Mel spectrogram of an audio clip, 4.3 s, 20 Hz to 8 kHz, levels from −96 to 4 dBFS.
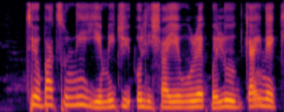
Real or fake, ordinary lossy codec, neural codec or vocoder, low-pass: real; none; none; 7.2 kHz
